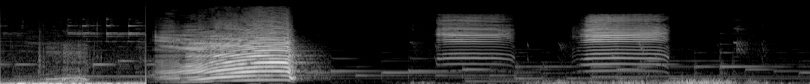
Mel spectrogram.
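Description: A cow moos once, a long, loud call rising in pitch, then two sheep bleat one after the other. Soft background music runs underneath.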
